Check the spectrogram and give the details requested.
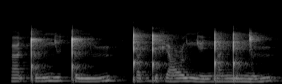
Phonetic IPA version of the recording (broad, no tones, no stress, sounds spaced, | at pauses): a ǃ u ɲ ɨ ǃ ɵ ɲ ʉ | ǃ ɐ ɡ͡ǃ ɨ ʃ e ʕ u ɲ e ŋ͡ǃ a ŋ͡ǃ e ŋ͡ǀ ʉ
